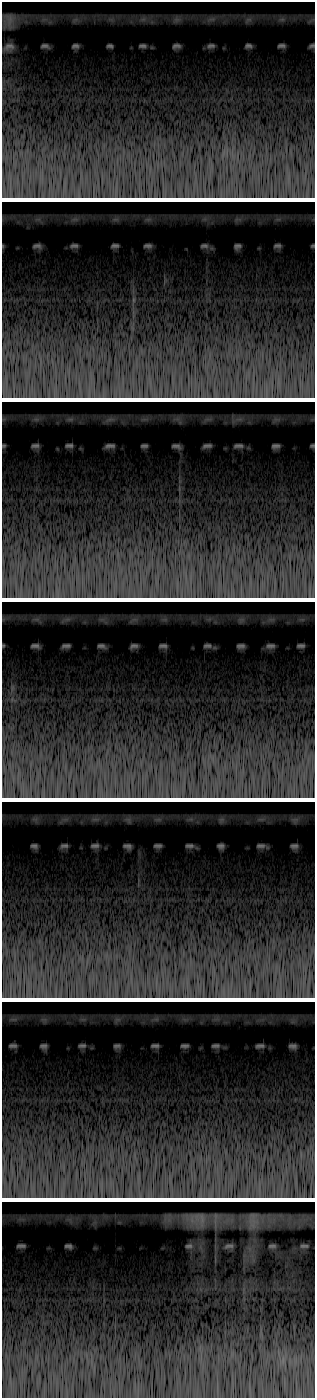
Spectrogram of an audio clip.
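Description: Faint insect chirping in otherwise near-silent woods: a single high note repeating evenly about twice a second.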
